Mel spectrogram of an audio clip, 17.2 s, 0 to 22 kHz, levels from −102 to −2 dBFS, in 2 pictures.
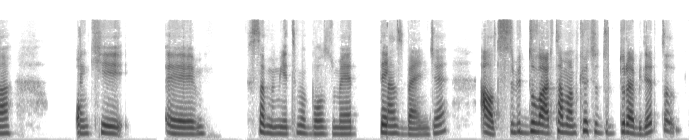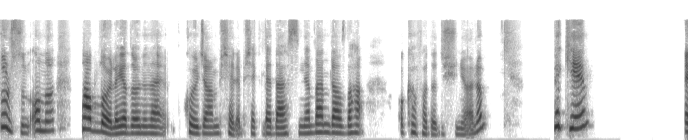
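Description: Speech with damaged data in a compressed stream, heard as brief disturbances of 38 to 48 ms at 0.97, 4.81, 7.57, 11.92 and 15.57 s, where the decoder misreads corrupted frames.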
